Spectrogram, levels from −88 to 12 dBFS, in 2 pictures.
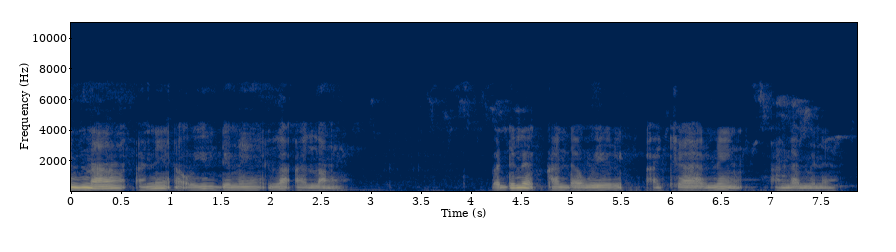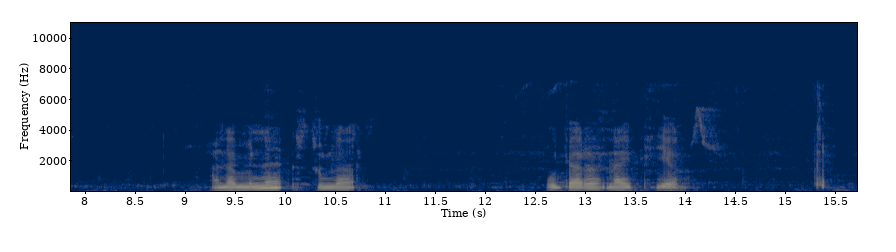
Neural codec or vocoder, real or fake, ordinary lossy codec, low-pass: codec, 16 kHz, 16 kbps, FreqCodec, smaller model; fake; MP3, 96 kbps; 7.2 kHz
